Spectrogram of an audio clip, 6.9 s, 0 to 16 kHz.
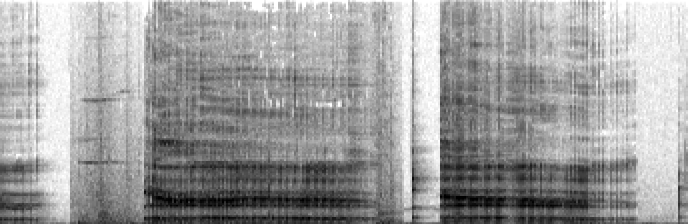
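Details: Gamer burping while gaming, about 29 burps in two minutes: two long, loud, rumbling belches separated by a brief pause; repeated burping.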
